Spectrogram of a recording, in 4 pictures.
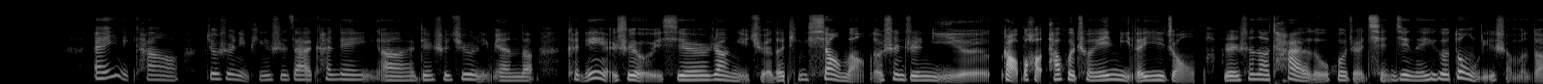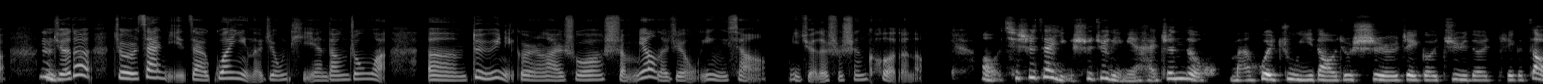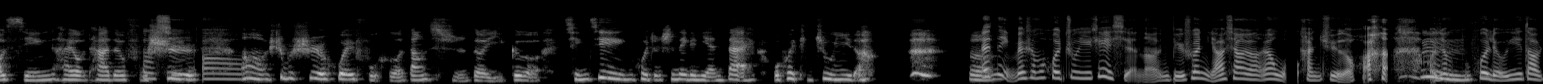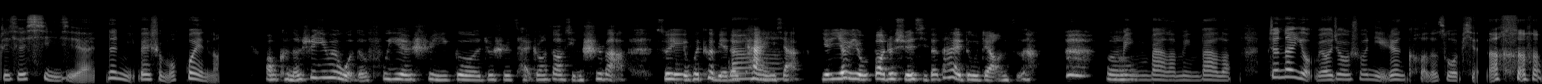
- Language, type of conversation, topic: Chinese, podcast, 你对哪部电影或电视剧的造型印象最深刻？
- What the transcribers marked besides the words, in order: tapping; laughing while speaking: "的"; laugh; chuckle; laugh; laugh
